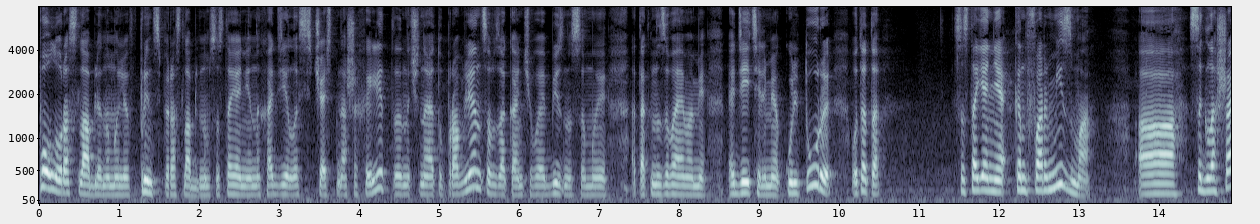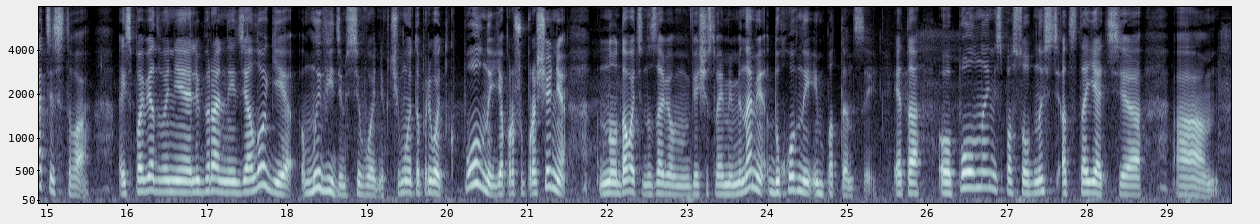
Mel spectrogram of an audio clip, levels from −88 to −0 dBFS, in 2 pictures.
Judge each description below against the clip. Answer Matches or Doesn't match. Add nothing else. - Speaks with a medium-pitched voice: Matches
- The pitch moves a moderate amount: Matches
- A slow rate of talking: Matches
